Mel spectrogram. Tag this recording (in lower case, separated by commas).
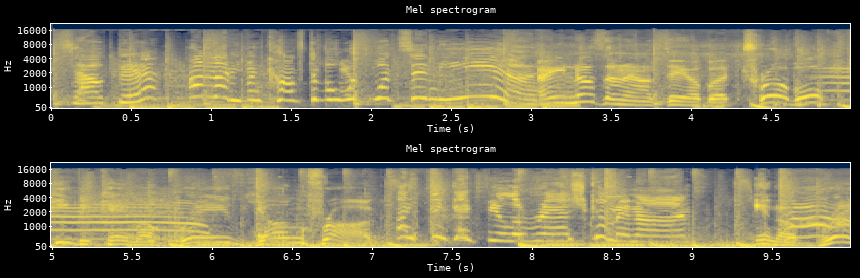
speech, music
